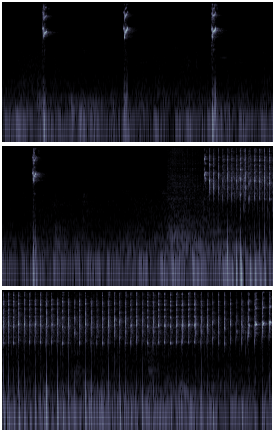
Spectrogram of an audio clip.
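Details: Lovebird learning the ngekek long trill, which sets other birds calling: four thin, sharp ticks about a second apart, then a dense, rapid, buzzing chatter of evenly pulsed notes that runs steadily to the end.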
